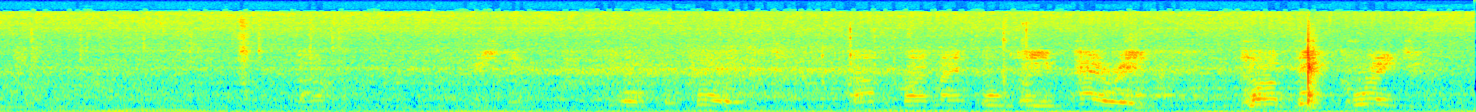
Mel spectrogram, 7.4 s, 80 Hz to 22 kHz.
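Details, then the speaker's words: Bush VHF61 valve radio, circa 1960, revived after long storage in a garage/shed, tuned to VHF band: faint station audio under steady hiss and low hum, weak VHF reception; recap did not cure fault, a failed valve involved. "Let's see, I'm on VHF, shall we? Not very much."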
